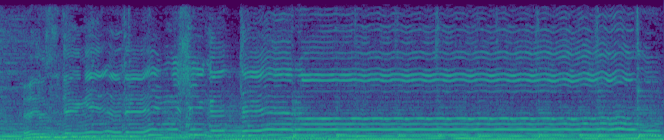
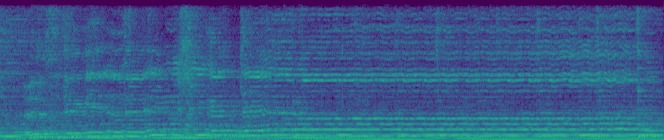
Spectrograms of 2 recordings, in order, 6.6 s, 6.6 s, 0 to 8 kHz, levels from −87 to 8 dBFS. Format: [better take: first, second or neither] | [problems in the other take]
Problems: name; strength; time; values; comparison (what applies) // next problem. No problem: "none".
first | background sound (Bird); 16 dB below the speech // room echo; dies away in 1 s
